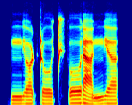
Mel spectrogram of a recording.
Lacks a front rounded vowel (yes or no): yes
